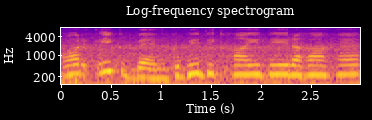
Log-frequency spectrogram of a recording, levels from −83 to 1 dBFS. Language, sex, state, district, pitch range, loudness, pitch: Hindi, female, Punjab, Fazilka, 230-250 Hz, -13 LUFS, 240 Hz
